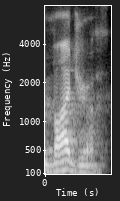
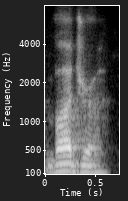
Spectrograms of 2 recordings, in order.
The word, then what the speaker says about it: Vajra: Sometimes you'll pronounce it Abhijanya, but I think both are Okay. correct. Indra, Avijanya. Indra Vajra. Indra Vajra.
